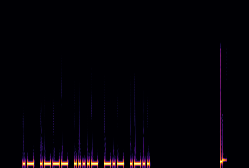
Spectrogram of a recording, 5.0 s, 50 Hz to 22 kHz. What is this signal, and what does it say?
Morse code, heard as a keyed tone, about 28 wpm, 700 Hz. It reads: AJ4KL
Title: USA Call Signs - 5 Characters - 2x Character Spacing - 28wpm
